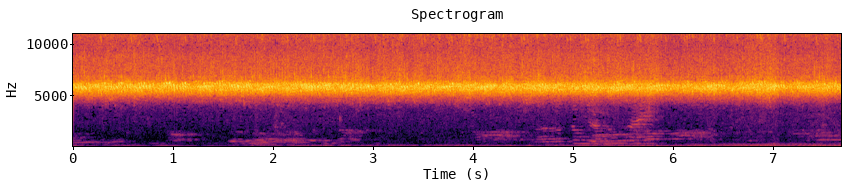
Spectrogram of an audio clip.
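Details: Thousands of farmed crickets in a breeding facility produce a continuous high, shimmering trill at constant loudness, with faint low rumble and brief muffled sounds in the background.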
